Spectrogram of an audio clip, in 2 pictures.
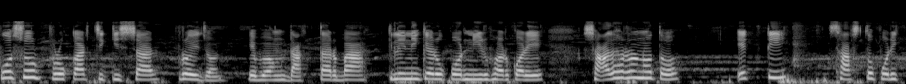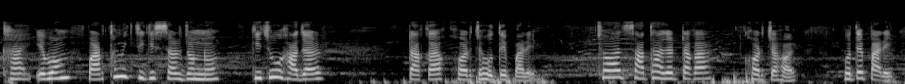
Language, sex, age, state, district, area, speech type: Bengali, female, 18-30, West Bengal, Murshidabad, rural, spontaneous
